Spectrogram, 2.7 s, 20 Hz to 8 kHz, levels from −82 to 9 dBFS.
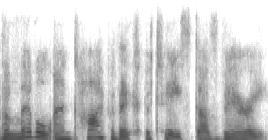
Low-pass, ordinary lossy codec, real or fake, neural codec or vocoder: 7.2 kHz; Opus, 16 kbps; fake; codec, 44.1 kHz, 2.6 kbps, DAC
